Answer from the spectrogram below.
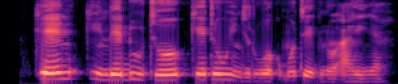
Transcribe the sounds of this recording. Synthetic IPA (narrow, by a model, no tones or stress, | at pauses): keɲkindedutʰoketowiɲd͡ʒɾwɔkmɔteɡno̰ʔa̰hɪɲa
